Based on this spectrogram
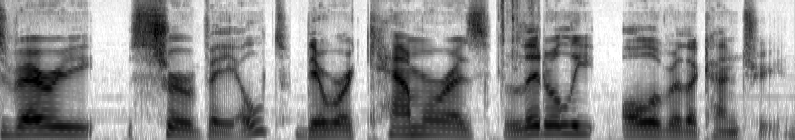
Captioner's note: camera clicking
